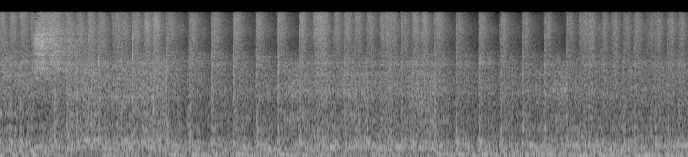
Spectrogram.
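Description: Heavy metal band playing live: electric guitars over a drum kit, with steady regular drum hits.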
